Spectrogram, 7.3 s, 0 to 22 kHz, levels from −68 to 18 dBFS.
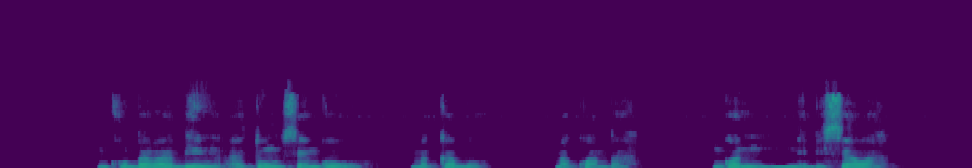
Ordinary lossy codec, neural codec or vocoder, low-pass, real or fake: Opus, 16 kbps; none; 9.9 kHz; real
